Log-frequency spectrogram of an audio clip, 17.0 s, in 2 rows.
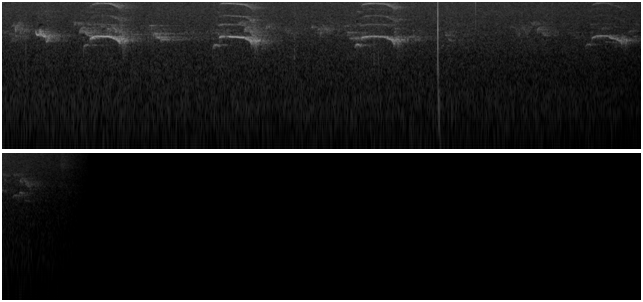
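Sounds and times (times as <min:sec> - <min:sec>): birds calling: 0:00.0 - 0:09.0
faint forest ambience hiss: 0:00.0 - 0:09.6.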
